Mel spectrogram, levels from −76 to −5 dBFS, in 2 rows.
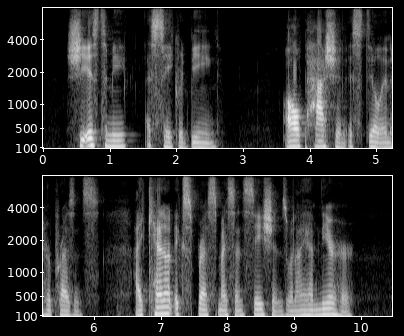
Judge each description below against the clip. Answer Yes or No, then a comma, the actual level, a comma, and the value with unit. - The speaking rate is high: No, average, 140 wpm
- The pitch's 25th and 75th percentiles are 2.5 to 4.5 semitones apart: Yes, average, 2.9 semitones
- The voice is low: Yes, low, 105 Hz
